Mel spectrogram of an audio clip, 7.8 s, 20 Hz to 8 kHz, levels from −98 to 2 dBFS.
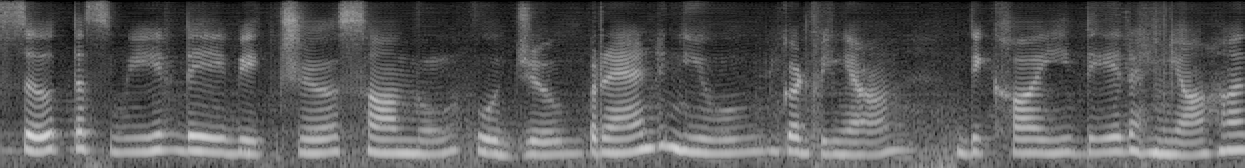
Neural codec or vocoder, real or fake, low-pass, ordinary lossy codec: codec, 16 kHz, about 1 kbps, DyCAST, with the encoder's durations; fake; none; none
